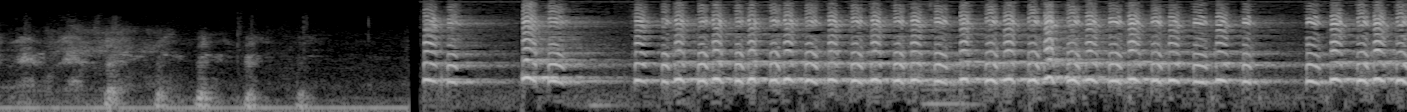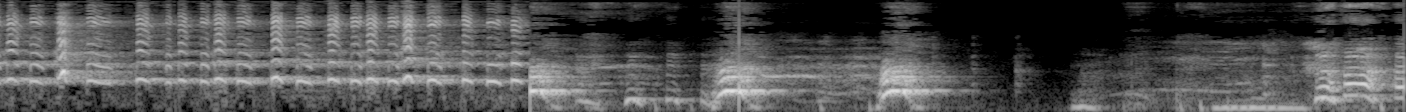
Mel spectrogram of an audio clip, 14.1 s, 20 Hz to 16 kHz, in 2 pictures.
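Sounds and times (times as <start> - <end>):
dog barking: 9.7 - 10.0, 10.6 - 11.9.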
